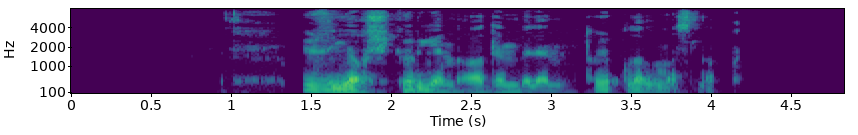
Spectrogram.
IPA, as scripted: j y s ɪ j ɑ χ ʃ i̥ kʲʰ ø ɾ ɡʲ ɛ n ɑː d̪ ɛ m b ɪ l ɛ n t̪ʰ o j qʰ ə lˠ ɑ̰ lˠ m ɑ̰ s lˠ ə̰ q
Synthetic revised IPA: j y z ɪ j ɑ χ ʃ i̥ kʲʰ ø ɾ ɡʲ ɛ n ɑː d̪ ɛ m b ɪ l ɛ n t̪ʰ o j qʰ ə lˠ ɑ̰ lˠ m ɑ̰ s lˠ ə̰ q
